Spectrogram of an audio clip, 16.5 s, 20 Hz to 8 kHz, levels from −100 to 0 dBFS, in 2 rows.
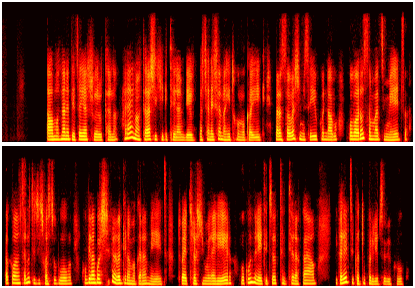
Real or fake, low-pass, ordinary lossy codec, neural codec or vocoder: fake; 7.2 kHz; AAC, 48 kbps; codec, 16 kHz, 1 kbps, FreqCodec, larger model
